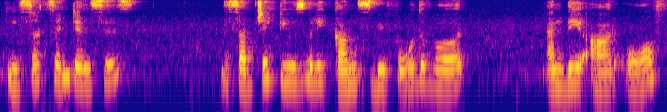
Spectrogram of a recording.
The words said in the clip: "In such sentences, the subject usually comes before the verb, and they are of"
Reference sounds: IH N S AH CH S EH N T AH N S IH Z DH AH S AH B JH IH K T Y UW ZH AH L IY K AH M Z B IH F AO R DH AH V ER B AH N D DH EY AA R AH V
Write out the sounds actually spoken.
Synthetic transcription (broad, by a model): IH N S AH CH S EH N T AH N S IH Z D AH S AH B JH IH K T Y UW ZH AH L IY K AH M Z B IH F AO R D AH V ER AH N D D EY AA R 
